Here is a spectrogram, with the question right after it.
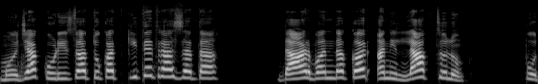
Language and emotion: Goan Konkani, angry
